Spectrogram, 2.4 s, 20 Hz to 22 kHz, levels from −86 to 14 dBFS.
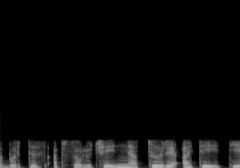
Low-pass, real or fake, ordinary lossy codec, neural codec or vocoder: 3.6 kHz; real; Opus, 32 kbps; none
